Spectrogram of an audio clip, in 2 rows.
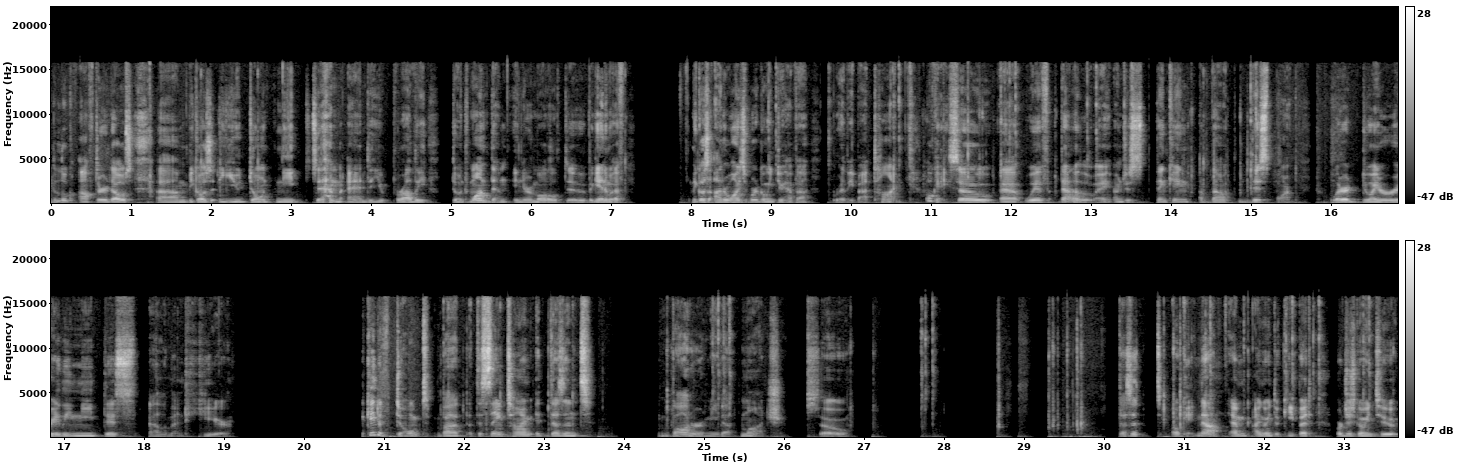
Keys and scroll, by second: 11.3-12.0 typing, 14.0-15.1 typing, 24.7 2, 29.5 ctrl+BackSpace, 30.7 ctrl+z.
